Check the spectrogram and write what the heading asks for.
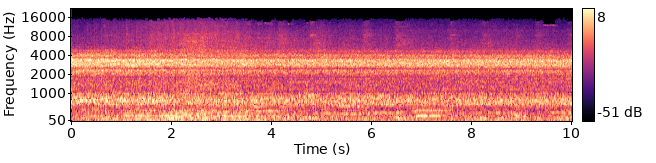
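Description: Airbus A330's twin jet engines at takeoff thrust during its takeoff roll: a steady, loud jet noise with a constant high whine over a low rumble.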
